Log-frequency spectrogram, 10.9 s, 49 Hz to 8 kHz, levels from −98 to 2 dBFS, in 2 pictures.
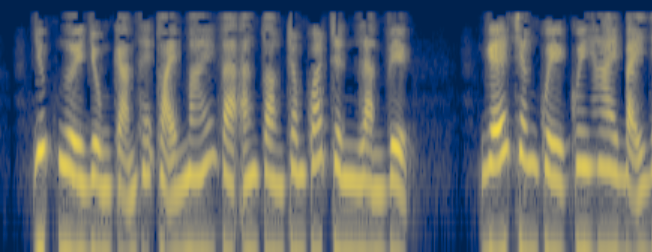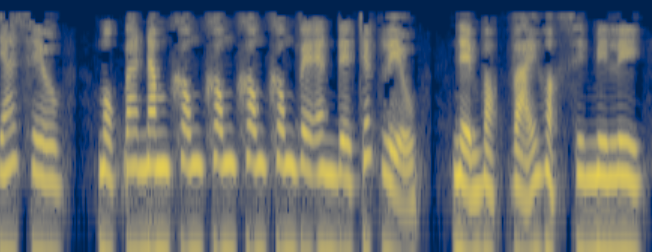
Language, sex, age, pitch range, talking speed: Vietnamese, female, 20-39, 210-285 Hz, 165 wpm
